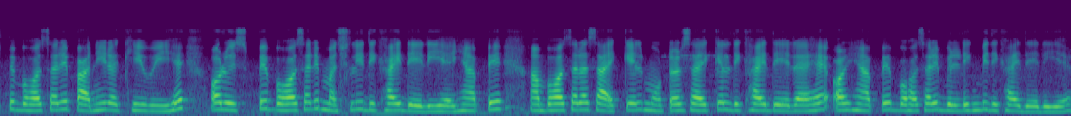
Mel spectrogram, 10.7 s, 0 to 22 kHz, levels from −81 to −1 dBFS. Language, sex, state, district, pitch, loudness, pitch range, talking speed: Hindi, female, Chhattisgarh, Kabirdham, 220 Hz, -25 LUFS, 210-235 Hz, 215 wpm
